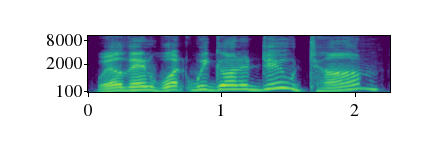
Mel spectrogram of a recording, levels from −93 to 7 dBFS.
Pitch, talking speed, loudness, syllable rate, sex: 205 Hz, 210 wpm, -17 LUFS, 3.9 syllables/s, male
